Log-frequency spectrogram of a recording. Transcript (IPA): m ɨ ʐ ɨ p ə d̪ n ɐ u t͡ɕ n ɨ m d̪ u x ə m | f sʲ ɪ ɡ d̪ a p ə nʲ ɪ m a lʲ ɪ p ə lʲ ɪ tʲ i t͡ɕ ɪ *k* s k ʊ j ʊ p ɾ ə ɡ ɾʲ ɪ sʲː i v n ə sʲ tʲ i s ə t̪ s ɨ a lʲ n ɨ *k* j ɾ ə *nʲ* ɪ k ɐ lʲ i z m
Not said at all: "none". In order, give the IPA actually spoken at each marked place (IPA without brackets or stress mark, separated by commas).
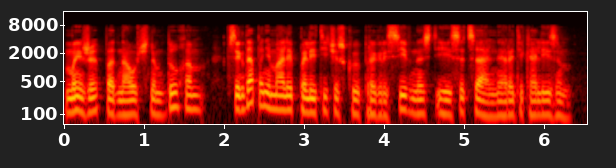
none, none, dʲ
